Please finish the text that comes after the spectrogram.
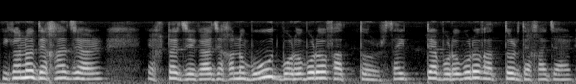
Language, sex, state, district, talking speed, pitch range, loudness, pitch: Bengali, female, Assam, Hailakandi, 165 wpm, 245-280 Hz, -15 LUFS, 255 Hz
